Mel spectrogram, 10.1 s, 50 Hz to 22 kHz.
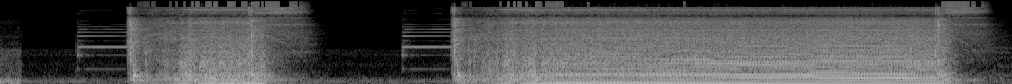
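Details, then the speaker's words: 1970 Triumph TR6, third starter, a donated, reportedly freshly rebuilt K&P Electrics unit, bench-spun after two weak ones: two strong spins with steady even whine, no grinding; healthy starter, sounds much better. "okay that sounds much better so one more time we have to switch starters"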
